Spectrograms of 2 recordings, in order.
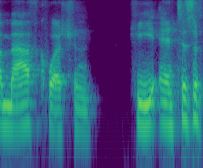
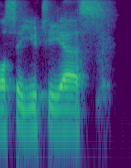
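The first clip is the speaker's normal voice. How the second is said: normal talking voice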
